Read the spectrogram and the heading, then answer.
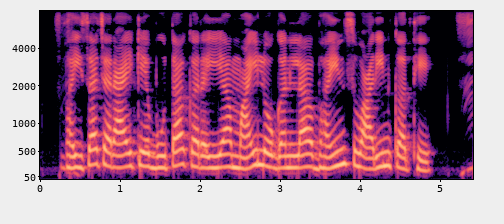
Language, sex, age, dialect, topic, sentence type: Chhattisgarhi, female, 60-100, Central, agriculture, statement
